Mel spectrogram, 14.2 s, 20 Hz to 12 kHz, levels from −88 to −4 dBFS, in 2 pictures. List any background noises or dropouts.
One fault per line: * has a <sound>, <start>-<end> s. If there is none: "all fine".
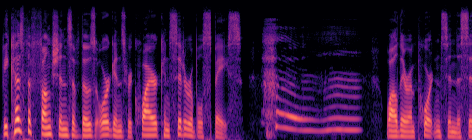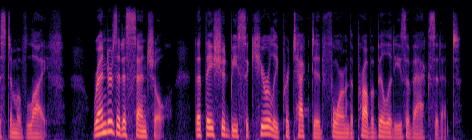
* has a sigh, 3.9-5.5 s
